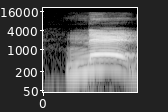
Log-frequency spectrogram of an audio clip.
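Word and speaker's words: knead: नेड, नेड यानी होता है गूंथना, आटा गूंथने को नेट कहते हैं।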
